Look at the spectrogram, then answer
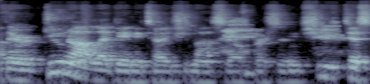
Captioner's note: chuckles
